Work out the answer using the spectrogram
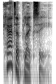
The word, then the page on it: cataplexy: British English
